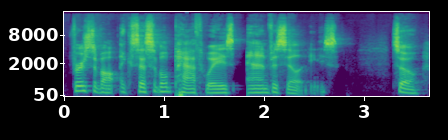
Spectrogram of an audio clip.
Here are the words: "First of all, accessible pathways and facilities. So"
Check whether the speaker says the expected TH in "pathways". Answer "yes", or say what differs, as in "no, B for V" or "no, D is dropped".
yes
